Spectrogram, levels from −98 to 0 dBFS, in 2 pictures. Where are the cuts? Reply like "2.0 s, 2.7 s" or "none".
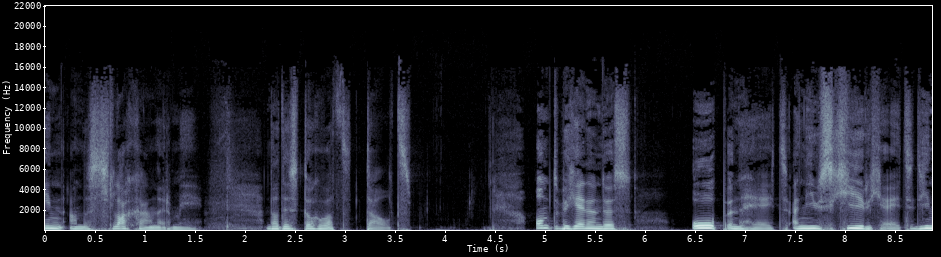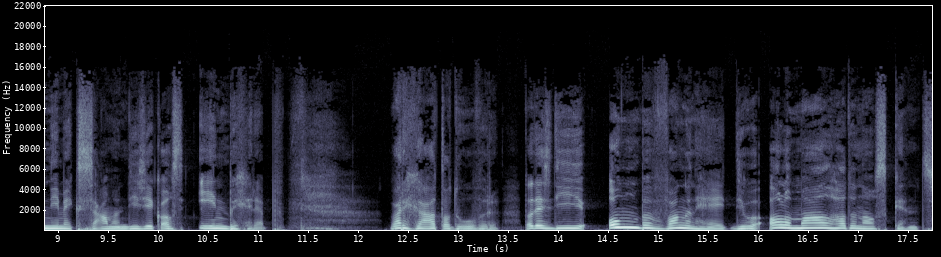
none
